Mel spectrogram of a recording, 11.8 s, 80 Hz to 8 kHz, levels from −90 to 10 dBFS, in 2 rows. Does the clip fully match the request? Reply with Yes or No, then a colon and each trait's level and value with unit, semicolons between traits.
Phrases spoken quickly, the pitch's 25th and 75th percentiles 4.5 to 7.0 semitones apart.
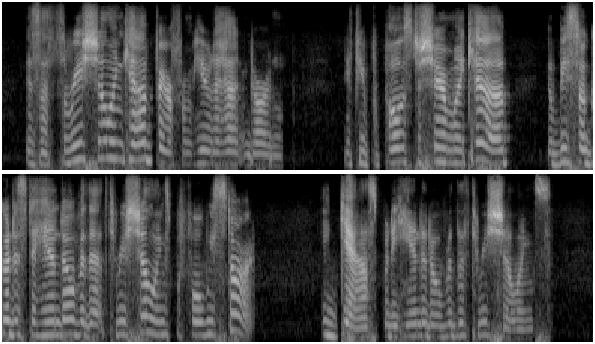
No: fast, 220 wpm; average, 3.3 semitones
